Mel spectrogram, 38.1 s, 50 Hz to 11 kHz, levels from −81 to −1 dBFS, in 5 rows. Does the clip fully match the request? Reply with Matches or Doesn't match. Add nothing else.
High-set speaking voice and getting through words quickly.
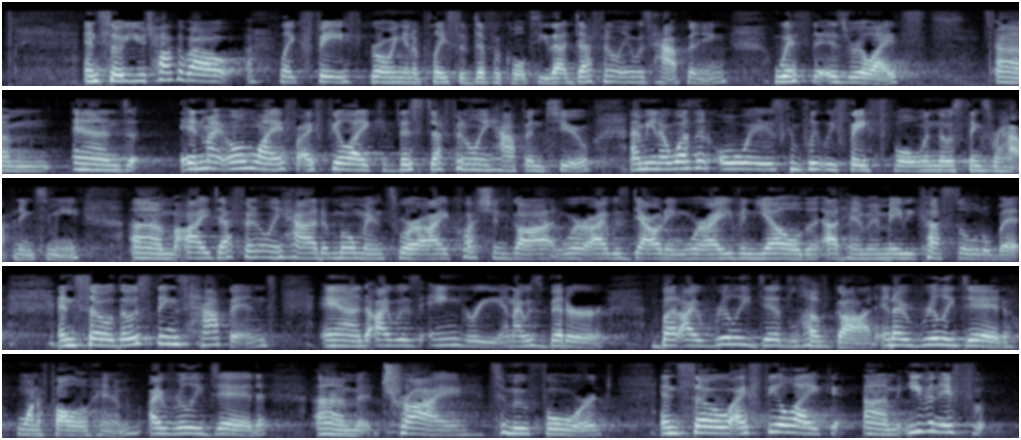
Doesn't match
